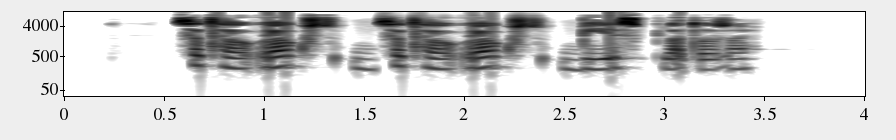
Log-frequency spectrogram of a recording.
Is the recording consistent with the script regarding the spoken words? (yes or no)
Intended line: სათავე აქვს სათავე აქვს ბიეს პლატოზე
yes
